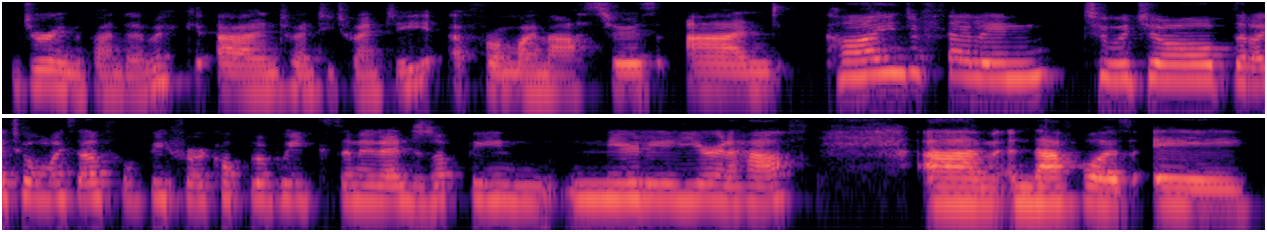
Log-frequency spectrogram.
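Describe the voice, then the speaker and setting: A woman's voice: medium pitch, normal speed, a bit bright, muffled recording. A woman in her twenties with an Irish accent gives an informal, conversational presentation, rambling a little as a guest speaker. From Ireland. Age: 20s. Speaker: guest speaker at a careers seminar. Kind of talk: informal presentation of own career. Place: online video call.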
